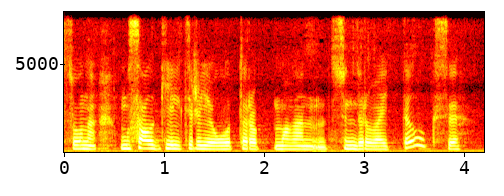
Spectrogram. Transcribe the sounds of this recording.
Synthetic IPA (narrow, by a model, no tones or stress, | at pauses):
so̞nəməsɑlˠkʲʰe̞lt̪ɪɾɡʲe̞wo̞t̪əɾəp̚mɑʁɑnt̪ʰʏ̥sɪnd̪ɪɾɪpɑjt̪ːəwolˠkʲʰɪ̥sɪ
